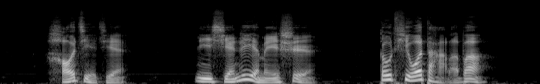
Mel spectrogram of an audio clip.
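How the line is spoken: Laughing. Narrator (Chinese): 宝玉笑道

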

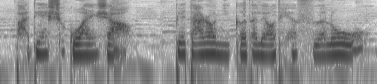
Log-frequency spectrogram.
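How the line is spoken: Soft quiet voice. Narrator (Chinese): 老妈 轻声轻语的对我说

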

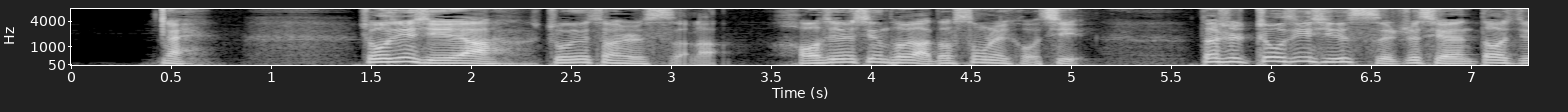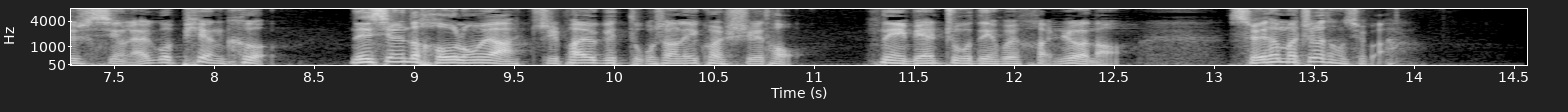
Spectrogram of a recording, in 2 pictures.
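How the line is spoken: Weary sighing. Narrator (Chinese): 张克头疼，又叹了一口气，说道

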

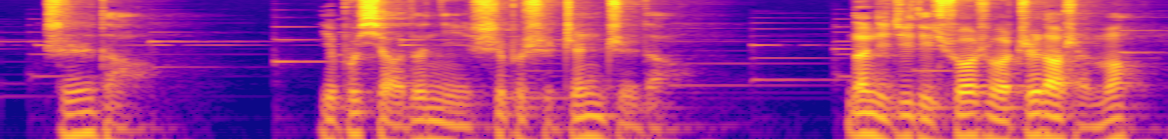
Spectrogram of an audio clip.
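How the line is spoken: Displeased low voice. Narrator (Chinese): 我尽量发出不快的低沉声音

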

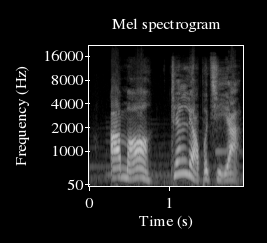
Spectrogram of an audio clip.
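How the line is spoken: Loud woman. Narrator (Chinese): 收款台的胖阿姨大声说

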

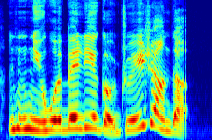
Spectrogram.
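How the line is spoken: Mocking brothers. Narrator (Chinese): 哥哥们取笑他说

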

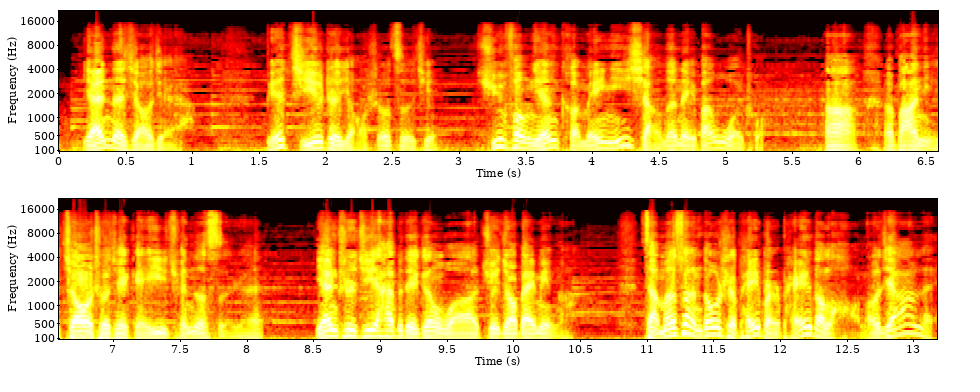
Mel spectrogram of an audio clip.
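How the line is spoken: Soft laughing. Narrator (Chinese): 徐凤年轻声笑道

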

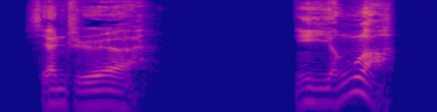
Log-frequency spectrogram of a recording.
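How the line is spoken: Old man, sighing. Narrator (Chinese): 老者叹息一声，开口道

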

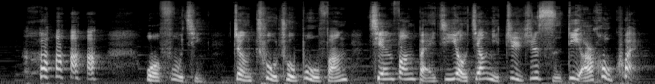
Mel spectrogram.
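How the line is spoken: Laughing. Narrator (Chinese): 朱瑜笑了起来

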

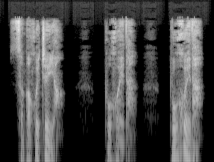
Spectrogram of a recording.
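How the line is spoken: Disbelieving mumble. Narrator (Chinese): 苏鹏不敢相信的嘟囔着

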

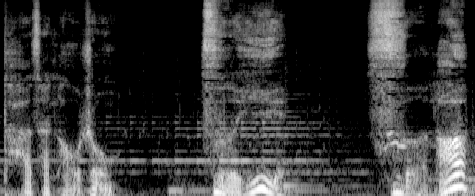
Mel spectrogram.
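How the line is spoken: Soft, half-muttered. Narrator (Chinese): 李玉春思索了一会儿，轻声并似言似语的说道

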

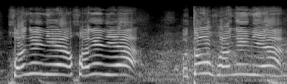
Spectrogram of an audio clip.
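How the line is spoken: Shouting. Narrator (Chinese): 一边亲还一边叫啊，喊着说

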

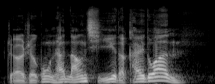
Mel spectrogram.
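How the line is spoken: Shouted commands. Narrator (Chinese): 戈林一边喊口号，一边发号施令

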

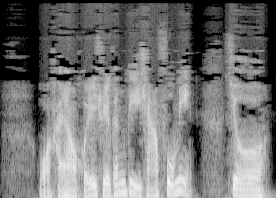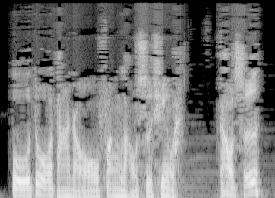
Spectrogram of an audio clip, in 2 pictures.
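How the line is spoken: Wry smile. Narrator (Chinese): 林喜苦笑

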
